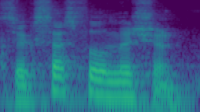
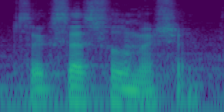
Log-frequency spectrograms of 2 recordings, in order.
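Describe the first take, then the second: First: Said in the usual way. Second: Much softer, under the breath; quiet aside. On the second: Shown as a demonstration. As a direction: murmur it to yourself, smug. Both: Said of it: "repeats it as an aside".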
